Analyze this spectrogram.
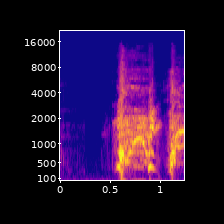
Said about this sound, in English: Forgive me, I'm going to cough.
